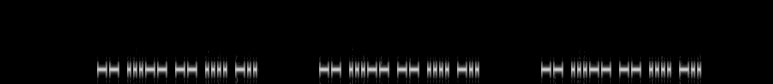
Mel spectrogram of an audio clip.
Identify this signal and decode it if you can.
Morse code, heard as a keyed tone, about 37 wpm, 700 Hz. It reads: M3MHD M3MHD M3MHD
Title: DXCC-100 Call Signs - 5 Characters - Repeated 3x - 40wpm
